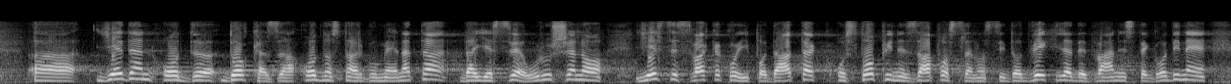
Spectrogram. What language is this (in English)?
Serbian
